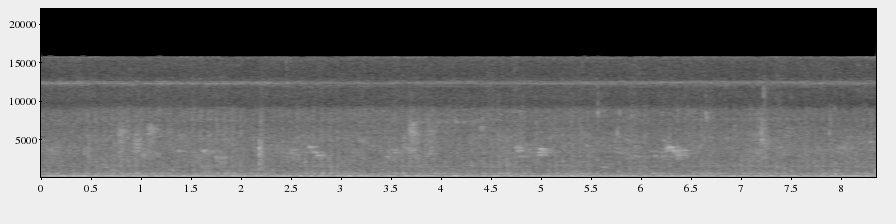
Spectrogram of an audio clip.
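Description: Battered, noodle-crumbed potato triangles deep-frying in hot oil in a pan: a steady sizzle with scattered small crackles.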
